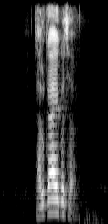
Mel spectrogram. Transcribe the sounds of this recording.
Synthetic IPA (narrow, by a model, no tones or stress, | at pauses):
d͡zʱʌlkaekot͡sʰʌ̰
